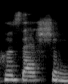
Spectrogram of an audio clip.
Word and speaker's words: possession: Cái này đọc là possession đúng không ạ? Mặc dù có double S nhưng mà nó phát âm là âm z.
